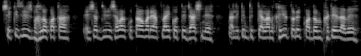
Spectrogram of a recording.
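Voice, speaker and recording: A woman voicing a bossy, sharp-tongued cartoon wife who scolds and insults her husband. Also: high voice, fairly even intonation, racing. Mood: scolding. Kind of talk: comic cartoon dubbing.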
